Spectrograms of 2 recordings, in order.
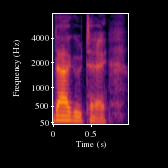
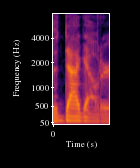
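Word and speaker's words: Dagouter: supposed to be pronounced dagute i always forget the french roots to the mistborn world because i definitely read that as a dag outer and i'm like man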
